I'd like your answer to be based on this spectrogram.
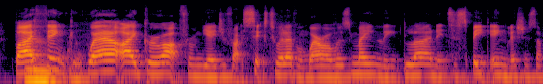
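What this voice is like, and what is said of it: Slightly Australian-sounding English accent. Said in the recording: “you sound really Australian ... specific words that I would pronounce sound Australian ... my accent's a little bit different”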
